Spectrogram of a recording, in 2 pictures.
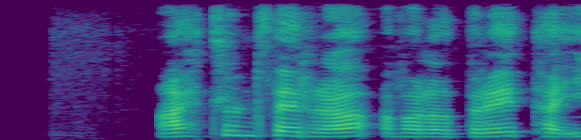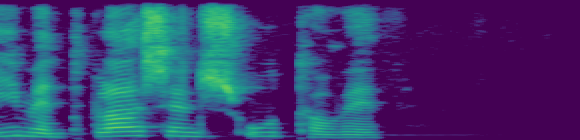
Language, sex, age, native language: Icelandic, female, 50-59, Icelandic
